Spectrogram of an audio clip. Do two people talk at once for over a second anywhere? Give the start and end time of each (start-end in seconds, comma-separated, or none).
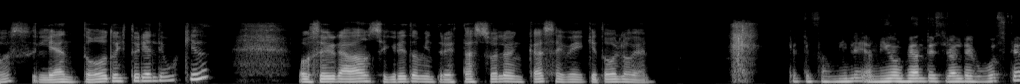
none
